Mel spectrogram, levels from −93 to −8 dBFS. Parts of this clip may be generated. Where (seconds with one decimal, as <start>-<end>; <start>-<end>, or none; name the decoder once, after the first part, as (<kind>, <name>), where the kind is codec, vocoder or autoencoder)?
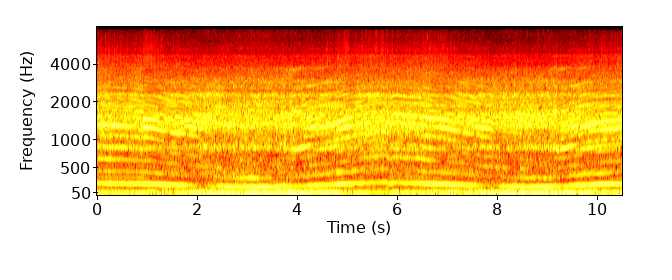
2.0-3.9 (codec, SNAC); 7.9-8.4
